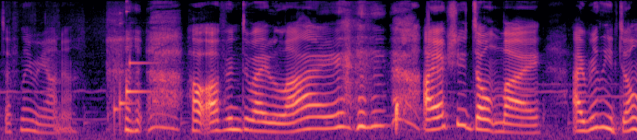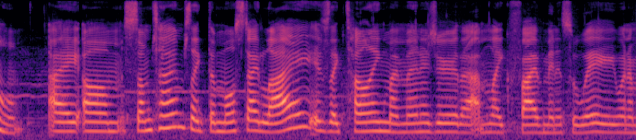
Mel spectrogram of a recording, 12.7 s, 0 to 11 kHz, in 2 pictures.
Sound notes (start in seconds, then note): 1.1 bell chiming; 3.4 laughing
